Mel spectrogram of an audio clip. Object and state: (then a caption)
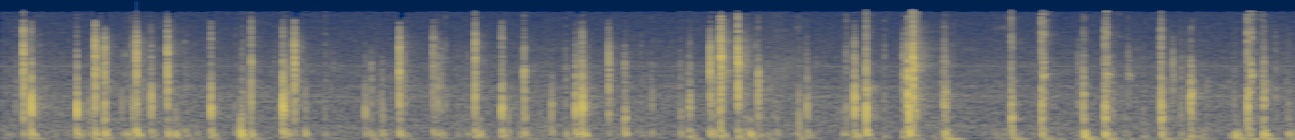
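Plastic game controller. Fingertips tap the shell of a hollow black plastic Xbox One controller and press its buttons and d-pad. About thirty quick, dry, bright clicks and taps come in an irregular run, each dying away almost instantly.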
